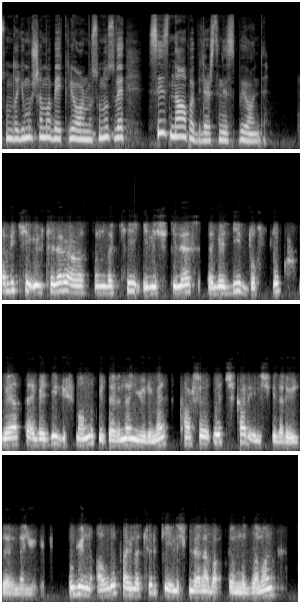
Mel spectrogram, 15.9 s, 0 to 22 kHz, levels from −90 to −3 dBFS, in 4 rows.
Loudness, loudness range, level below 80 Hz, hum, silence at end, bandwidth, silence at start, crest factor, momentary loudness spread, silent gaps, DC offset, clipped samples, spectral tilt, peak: -17 LUFS; 4 LU; -58 dBFS; none; 0.3 s; 16 kHz; 0 s; 14 dB; 7 LU; none; under 0.1%; under 0.1%; -6 dB/octave; -4 dBFS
